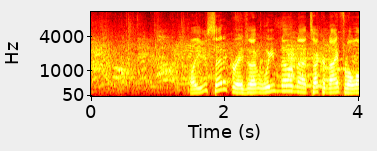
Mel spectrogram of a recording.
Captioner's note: crowd chatter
